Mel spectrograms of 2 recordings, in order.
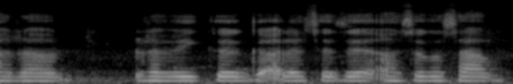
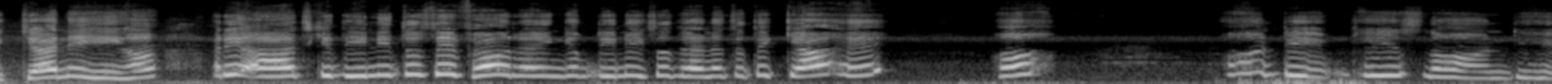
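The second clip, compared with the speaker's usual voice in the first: high, loud insistent plea; loud pleading; 13 semitones higher, 18 dB louder than usual. Acted. Shreya loudly begging auntie to let them stay. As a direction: beg loudly, pitched high.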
